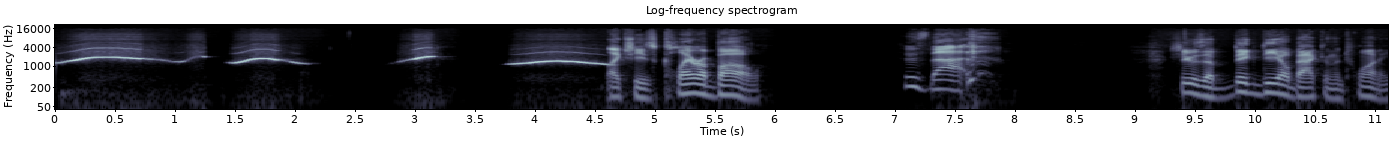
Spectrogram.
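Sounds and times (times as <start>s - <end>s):
human wolf whistles: 0.0s - 2.2s, 2.8s - 4.6s
speech: 4.6s - 6.0s, 7.1s - 7.6s, 9.4s - 11.0s.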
